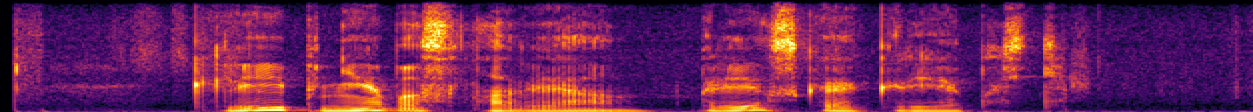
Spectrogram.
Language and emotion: Russian, sad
